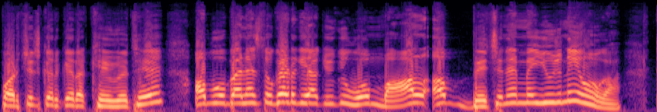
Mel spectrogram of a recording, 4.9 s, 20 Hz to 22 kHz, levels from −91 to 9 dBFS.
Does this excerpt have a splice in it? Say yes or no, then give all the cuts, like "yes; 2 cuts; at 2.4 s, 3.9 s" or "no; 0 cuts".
no; 0 cuts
